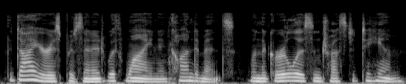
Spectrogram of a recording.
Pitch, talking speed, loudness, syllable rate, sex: 150 Hz, 220 wpm, -16 LUFS, 5.8 syllables/s, female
